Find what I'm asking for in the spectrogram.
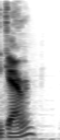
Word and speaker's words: Guerin: Again, we have Green Rainbow Party, Jamie Garin.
